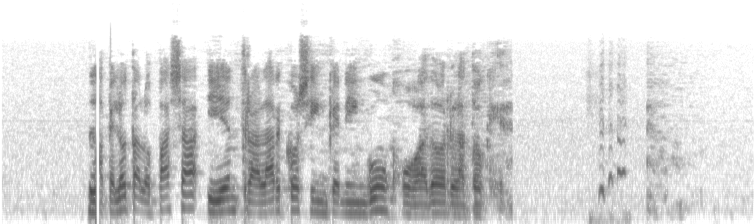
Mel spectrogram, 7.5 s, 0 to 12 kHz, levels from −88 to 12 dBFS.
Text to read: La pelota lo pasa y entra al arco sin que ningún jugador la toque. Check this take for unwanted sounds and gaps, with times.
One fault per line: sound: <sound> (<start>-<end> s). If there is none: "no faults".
sound: dropout (1.0-1.0 s)
sound: laugh (5.9-6.3 s)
